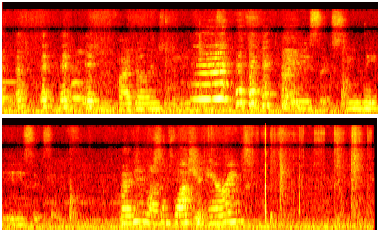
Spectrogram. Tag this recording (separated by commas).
Speech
